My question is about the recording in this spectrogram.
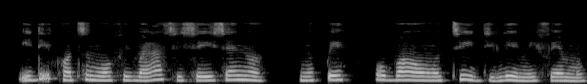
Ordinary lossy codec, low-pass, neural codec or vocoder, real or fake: AAC, 32 kbps; 7.2 kHz; codec, 16 kHz, 4.8 kbps, FACodec; fake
